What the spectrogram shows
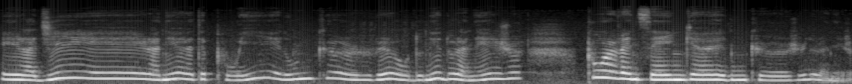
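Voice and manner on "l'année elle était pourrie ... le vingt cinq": imitated accent of southern France. Retelling what the weather god said, in a southern French accent. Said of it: "alors il a l'accent du sud".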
